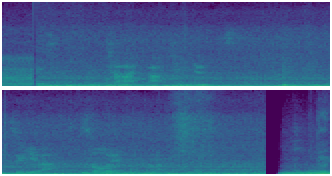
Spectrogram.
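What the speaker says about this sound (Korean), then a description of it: "잠시 기다리자 전철처럼 생긴 기차가 부드럽게 플랫폼으로 들어왔습니다." A JR train glides into a platform at Sapporo Station on a cold winter day, a steady broadband rumble and hiss filling the scene with a murmur of voices underneath, before breaking off abruptly near the end.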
